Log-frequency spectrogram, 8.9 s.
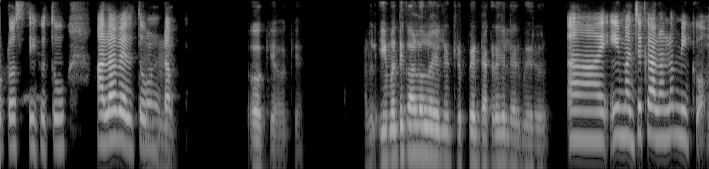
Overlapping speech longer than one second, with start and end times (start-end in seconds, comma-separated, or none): none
